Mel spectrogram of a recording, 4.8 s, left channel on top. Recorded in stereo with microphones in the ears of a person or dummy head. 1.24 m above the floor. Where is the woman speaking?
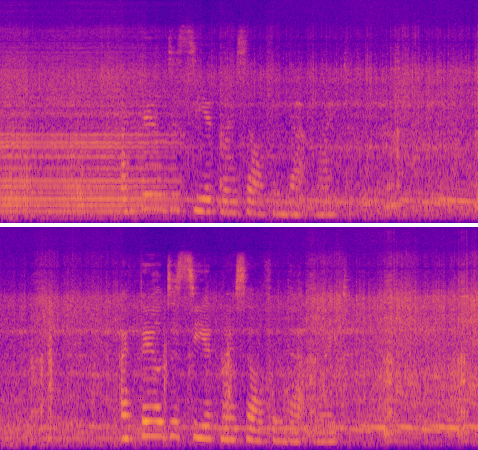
60° right (ahead or behind), 1.4 m.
